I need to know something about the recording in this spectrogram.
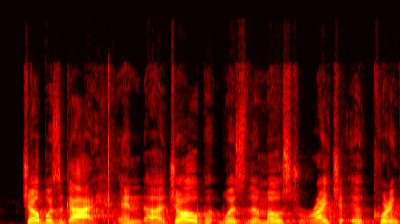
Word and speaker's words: Job: It's Job. Job was a guy, and Job was the most righteous, according to the Bible, the story.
